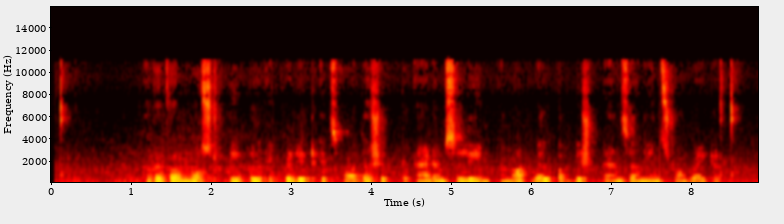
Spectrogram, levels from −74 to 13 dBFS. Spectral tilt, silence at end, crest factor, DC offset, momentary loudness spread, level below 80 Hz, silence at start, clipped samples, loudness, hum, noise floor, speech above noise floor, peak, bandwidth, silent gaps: -5 dB/octave; 0.05 s; 18 dB; under 0.1%; 10 LU; -52 dBFS; 0.1 s; under 0.1%; -21 LUFS; none; -45 dBFS; 24 dB; -4 dBFS; 11.5 kHz; none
